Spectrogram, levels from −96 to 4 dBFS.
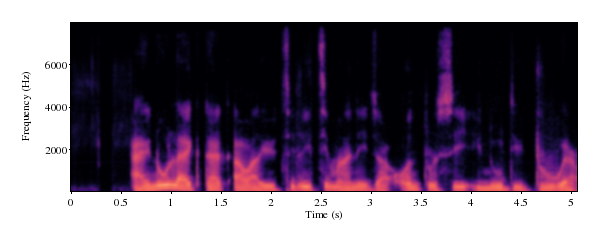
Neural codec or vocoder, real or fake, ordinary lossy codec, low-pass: codec, 16 kHz, 4 kbps, X-Codec, HuBERT features, trained on LibriSpeech; fake; none; none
